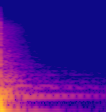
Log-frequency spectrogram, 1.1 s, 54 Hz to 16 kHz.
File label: 3 qtr damped kick f, Deep House single hits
